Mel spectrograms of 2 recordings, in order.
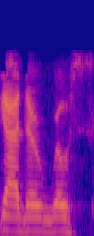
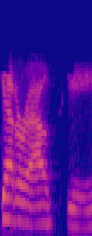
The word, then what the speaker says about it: Gadarowski: our guest today and I hope I pronounced your last name correctly is garosi is that correct ma'am ah hey yeah it's gadowski yeah thanks for having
